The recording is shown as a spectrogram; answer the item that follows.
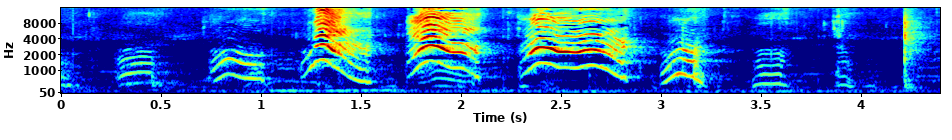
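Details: Three-day-old Samoyed puppies from an A-litter, indoors, giving a run of arched, rising-then-falling squeaky whines, roughly two per second, growing louder and shriller in the middle before fading to softer squeaks.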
